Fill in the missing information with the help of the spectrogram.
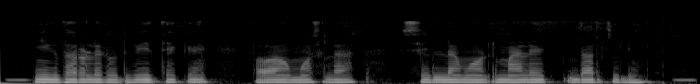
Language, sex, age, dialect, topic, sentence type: Bengali, male, 41-45, Jharkhandi, agriculture, statement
